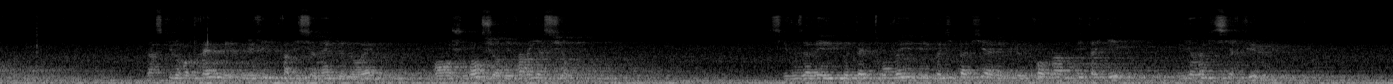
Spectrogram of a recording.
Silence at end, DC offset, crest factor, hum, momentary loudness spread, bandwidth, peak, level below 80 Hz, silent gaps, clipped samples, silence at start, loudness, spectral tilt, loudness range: 0 s; under 0.1%; 14 dB; none; 9 LU; 16.5 kHz; -16 dBFS; -38 dBFS; none; under 0.1%; 0 s; -33 LUFS; -7.5 dB/octave; 3 LU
